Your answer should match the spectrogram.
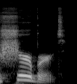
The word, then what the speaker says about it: sherbet: out and fed her sherbet now he has to he has to pronounce it the midwestern way because it has to rhyme with pervert but it keeps in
